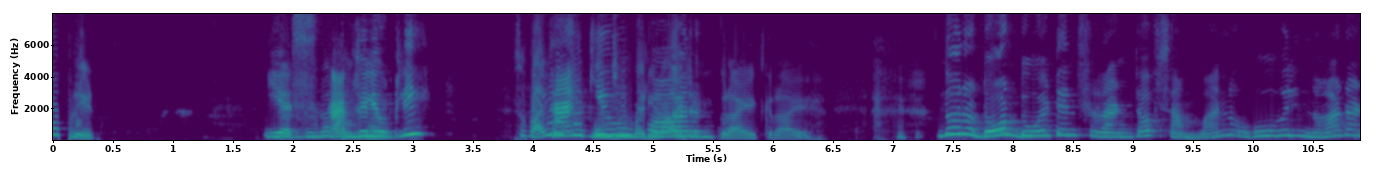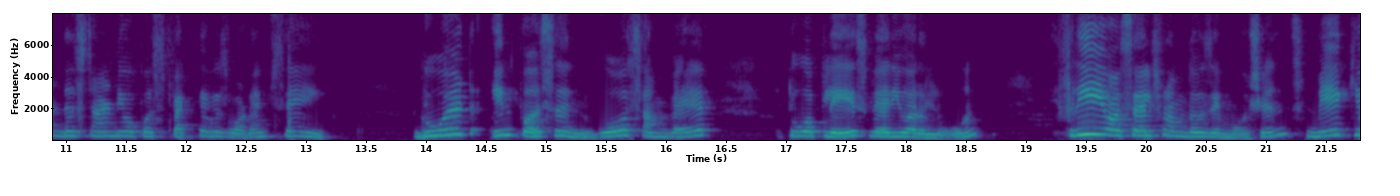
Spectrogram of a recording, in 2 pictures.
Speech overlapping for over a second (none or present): present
